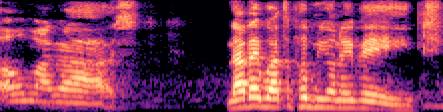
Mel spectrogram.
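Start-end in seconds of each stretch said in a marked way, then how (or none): 0.0-0.9 words spilling out through laughter, exclaiming. Retelling being recorded while hugging a tree: imitating own past laughing. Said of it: "I started laughing like".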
